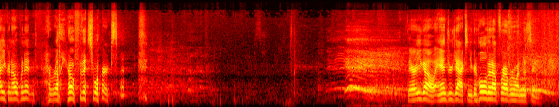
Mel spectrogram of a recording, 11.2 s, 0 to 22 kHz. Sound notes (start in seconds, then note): 3.3 laugh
